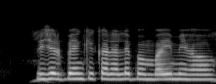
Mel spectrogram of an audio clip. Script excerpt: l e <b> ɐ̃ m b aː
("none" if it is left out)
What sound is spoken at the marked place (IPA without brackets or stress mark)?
b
